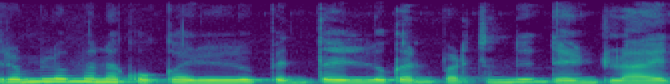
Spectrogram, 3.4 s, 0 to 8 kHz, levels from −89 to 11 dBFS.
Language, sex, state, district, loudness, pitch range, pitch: Telugu, female, Andhra Pradesh, Guntur, -13 LUFS, 210-245 Hz, 225 Hz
